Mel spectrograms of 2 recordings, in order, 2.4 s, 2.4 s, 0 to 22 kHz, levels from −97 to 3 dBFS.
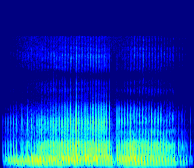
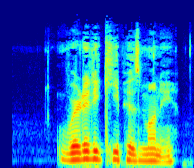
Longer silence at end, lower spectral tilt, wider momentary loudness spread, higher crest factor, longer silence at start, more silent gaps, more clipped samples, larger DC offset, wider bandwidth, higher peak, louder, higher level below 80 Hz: second, 0.1 s vs 0.25 s; first, -9 dB/octave vs -5.5 dB/octave; second, 9 LU vs 14 LU; about the same, 18 dB vs 18 dB; second, 0.05 s vs 0.75 s; neither; neither; neither; second, 10.5 kHz vs 13 kHz; second, -22 dBFS vs 0 dBFS; second, -41 LUFS vs -17 LUFS; second, -58 dBFS vs -50 dBFS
